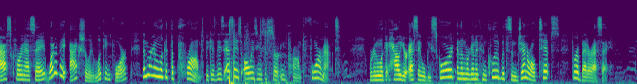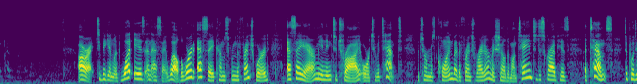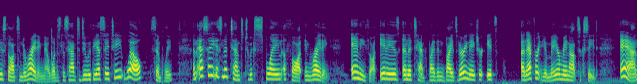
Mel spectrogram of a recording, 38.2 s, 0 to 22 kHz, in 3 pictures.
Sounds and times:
Speech: 0:00.0 - 0:13.3, 0:14.3 - 0:38.2.

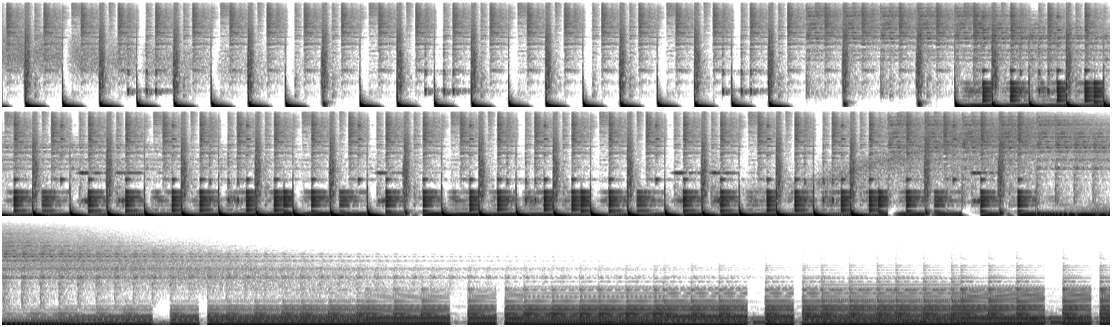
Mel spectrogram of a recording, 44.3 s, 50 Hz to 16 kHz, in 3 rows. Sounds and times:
Music: 0:00.0 - 0:44.3.

